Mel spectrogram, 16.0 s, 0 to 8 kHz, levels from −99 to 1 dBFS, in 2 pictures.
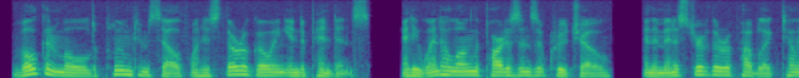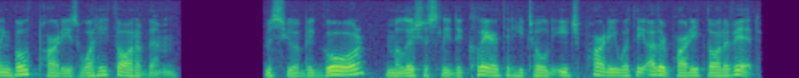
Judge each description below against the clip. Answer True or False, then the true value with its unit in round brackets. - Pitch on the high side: False (120 Hz)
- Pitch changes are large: False (3.6 semitones)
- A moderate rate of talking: True (170 wpm)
